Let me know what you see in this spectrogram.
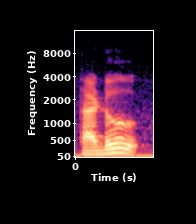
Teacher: முற்றியல் உகரம், இந்த உகரம் உச்சரிக்கிறப்ப எங்களுக்கு வாய் சுருங்கணும்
